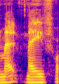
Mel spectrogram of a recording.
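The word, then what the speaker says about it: Medb: And when we talk about it, and obviously when people think about gender and the Táin, the inevitably Queen Maeve, or Medivh, as you pronounce it, comes up, and the idea that she's such a formidable female character, and obviously, and it's it was often pointed out.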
